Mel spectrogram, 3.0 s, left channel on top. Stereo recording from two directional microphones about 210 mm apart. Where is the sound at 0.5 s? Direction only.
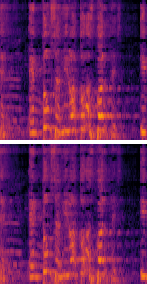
35° left (ahead or behind).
